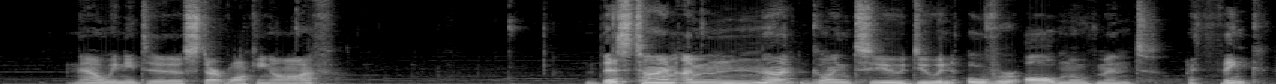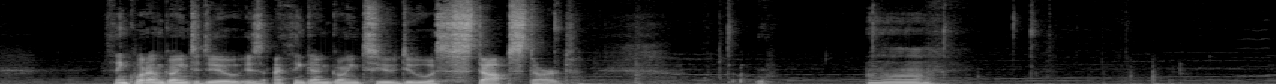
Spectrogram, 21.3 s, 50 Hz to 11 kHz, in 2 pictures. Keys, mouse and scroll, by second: 3.1-3.9 scroll down 3, 4.3-5.9 drag, 8.3-15.3 drag, 16.1-16.7 scroll up 1.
